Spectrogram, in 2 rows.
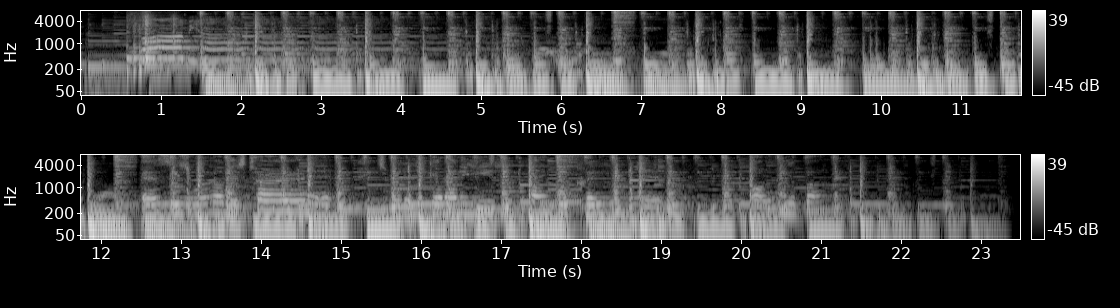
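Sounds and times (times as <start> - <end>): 
reggae music: 0.5 - 23.4.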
